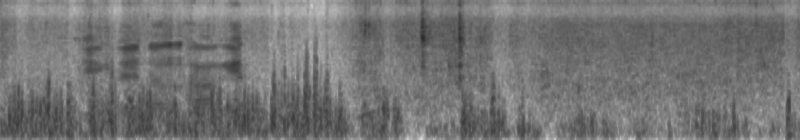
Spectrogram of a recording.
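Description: Strong wind roars during a stormy day with only light rain, buffeting the microphone in a continuous loud, gusty rush that rises and dips without letup.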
